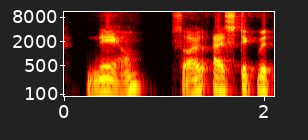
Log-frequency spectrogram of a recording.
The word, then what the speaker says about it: Nahum: So naam naam one some people say nahome that's also fine uh the Hebrew pronunciation is completely different. Uh most people would pronounce nam or nam. So the dictionary is telling me it should be pronounced nam.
